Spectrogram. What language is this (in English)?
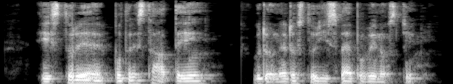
Czech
